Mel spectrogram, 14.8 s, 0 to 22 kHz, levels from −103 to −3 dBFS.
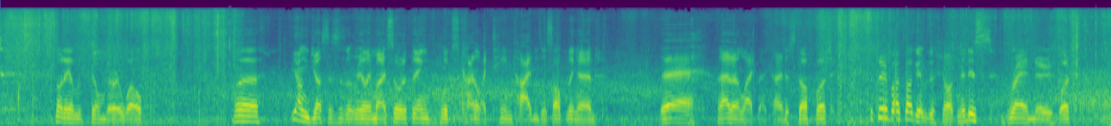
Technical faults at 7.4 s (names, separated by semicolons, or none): processor overload crackle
